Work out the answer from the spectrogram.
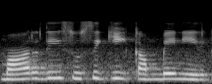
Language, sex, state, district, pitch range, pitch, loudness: Tamil, female, Tamil Nadu, Kanyakumari, 240-285 Hz, 255 Hz, -15 LUFS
